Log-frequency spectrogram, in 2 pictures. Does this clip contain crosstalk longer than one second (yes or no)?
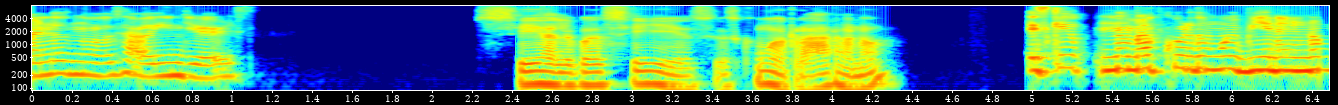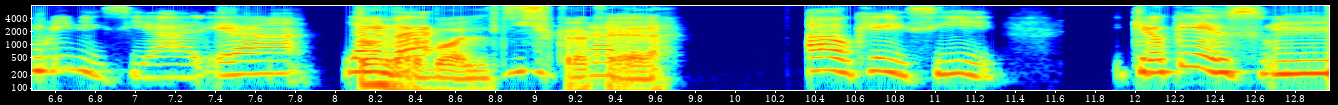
yes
